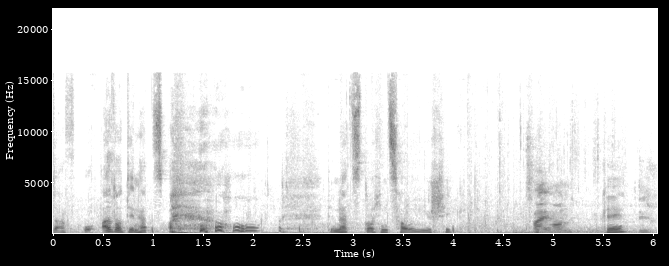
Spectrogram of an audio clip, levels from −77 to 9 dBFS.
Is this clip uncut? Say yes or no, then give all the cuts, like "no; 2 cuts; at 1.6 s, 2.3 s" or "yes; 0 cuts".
no; 1 cut; at 4.6 s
